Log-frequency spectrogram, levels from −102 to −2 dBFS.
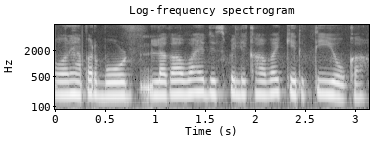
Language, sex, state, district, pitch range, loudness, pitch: Hindi, female, Bihar, West Champaran, 190-200 Hz, -14 LUFS, 195 Hz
